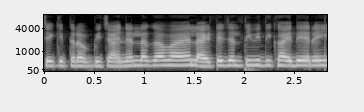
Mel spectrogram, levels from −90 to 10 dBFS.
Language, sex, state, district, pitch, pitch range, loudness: Hindi, female, Chhattisgarh, Kabirdham, 220 Hz, 200-220 Hz, -14 LUFS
